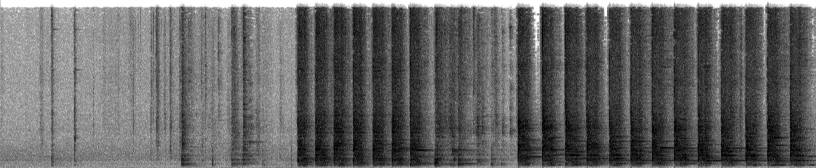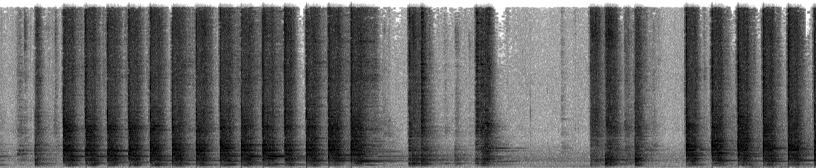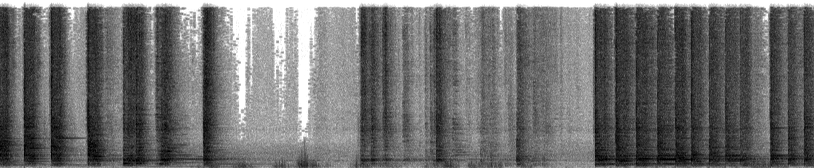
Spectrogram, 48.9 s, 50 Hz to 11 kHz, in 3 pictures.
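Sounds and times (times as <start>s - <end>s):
hammer striking sheet metal: 5.9s - 26.8s, 28.1s - 37.3s, 39.8s - 43.7s, 44.5s - 48.9s.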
